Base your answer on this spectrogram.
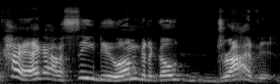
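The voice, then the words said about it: Drunken Texan-sounding impression. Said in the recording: “Why did you sound like a drunken Texan? ... That's how Robert Downey Jr. sounds.”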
